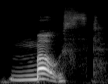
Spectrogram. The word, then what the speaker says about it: most: Many learners have trouble with this sound, not so much because of the M, but because of the ST. Saying most. It's really difficult for your tongue to move in the proper ways to do an S than a T.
